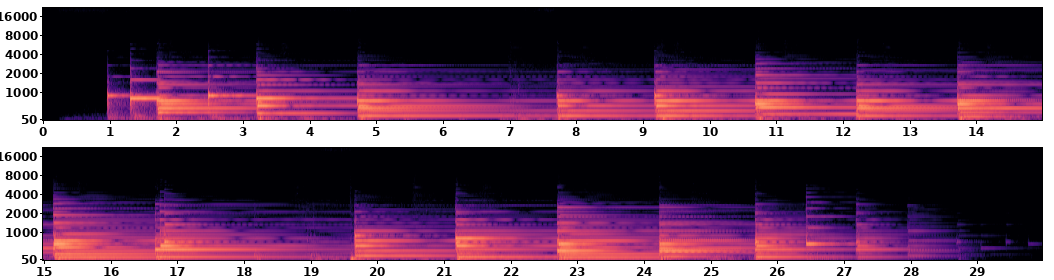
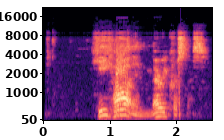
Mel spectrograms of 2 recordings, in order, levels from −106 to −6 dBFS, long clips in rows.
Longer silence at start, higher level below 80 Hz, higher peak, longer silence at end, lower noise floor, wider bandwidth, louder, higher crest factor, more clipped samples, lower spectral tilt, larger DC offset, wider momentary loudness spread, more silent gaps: first, 0.95 s vs 0.05 s; about the same, -58 dBFS vs -62 dBFS; second, -16 dBFS vs 0 dBFS; first, 1.8 s vs 0.1 s; first, -88 dBFS vs -64 dBFS; second, 3.8 kHz vs 11 kHz; second, -35 LUFS vs -16 LUFS; about the same, 20 dB vs 20 dB; neither; first, -12 dB/octave vs -1.5 dB/octave; neither; first, 17 LU vs 9 LU; neither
